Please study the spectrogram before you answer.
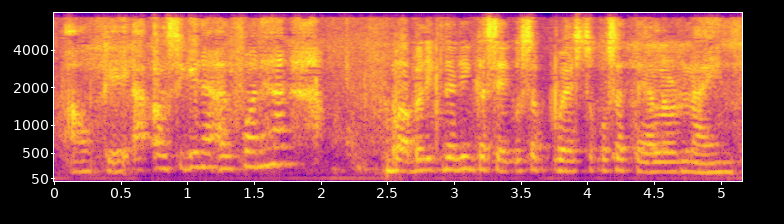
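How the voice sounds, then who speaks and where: An actress playing a gentle, earnest young woman who works as a bank teller in a radio drama. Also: mid-range voice, brisk, highs cut off, noisy background, natural voice.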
